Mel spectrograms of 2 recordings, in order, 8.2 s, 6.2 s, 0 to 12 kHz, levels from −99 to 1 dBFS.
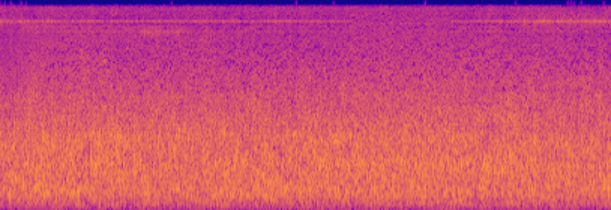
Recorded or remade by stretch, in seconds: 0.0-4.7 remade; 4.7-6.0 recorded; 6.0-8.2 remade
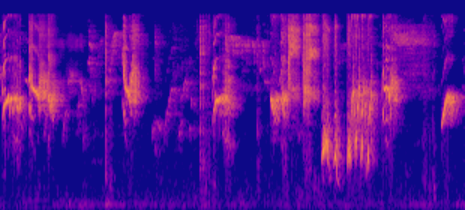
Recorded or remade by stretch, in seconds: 0.0-0.4 recorded; 0.4-1.1 remade; 1.1-6.2 recorded

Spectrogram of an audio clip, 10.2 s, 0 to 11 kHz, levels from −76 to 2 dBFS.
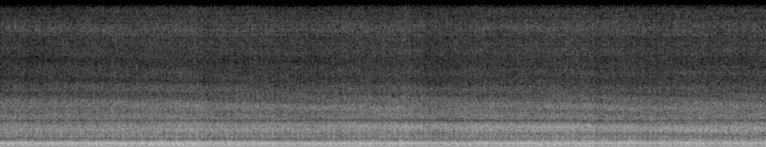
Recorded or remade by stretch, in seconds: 0.0-1.1 recorded; 1.1-1.9 remade; 1.9-5.3 recorded; 5.3-6.3 remade; 6.3-10.2 recorded

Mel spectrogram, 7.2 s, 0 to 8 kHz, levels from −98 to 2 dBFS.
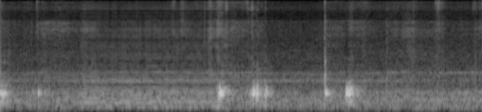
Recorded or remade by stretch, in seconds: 0.0-1.2 recorded; 1.2-3.4 remade; 3.4-7.2 recorded

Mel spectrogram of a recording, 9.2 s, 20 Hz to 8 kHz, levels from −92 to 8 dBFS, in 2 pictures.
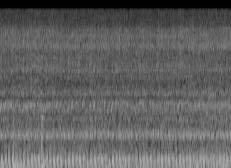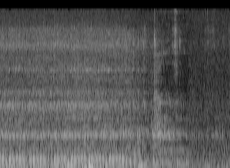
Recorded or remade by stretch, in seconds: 0.0-7.8 recorded; 7.8-8.4 remade; 8.4-9.2 recorded

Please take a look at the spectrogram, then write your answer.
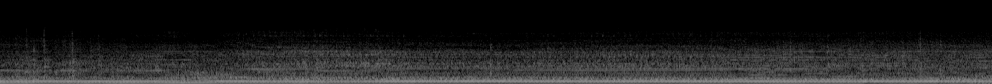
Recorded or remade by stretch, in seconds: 0.0-2.3 remade; 2.3-7.3 recorded; 7.3-9.9 remade

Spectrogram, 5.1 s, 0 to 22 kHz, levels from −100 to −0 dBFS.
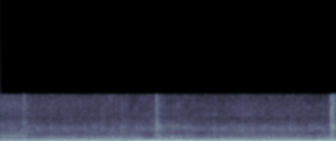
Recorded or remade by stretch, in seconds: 0.0-1.8 recorded; 1.8-3.4 remade; 3.4-4.5 recorded; 4.5-5.1 remade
